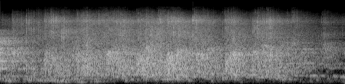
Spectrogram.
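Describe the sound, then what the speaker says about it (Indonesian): An audience of teachers claps at a PGRI seminar in Kubu Raya, a loud crowd of hand claps that rises and falls in uneven bursts with no talking over it. "tepuk tangan untuk kita semua"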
